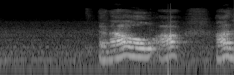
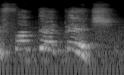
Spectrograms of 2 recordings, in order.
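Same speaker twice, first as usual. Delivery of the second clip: casual dismissal; 8 semitones higher, 4 dB quieter, much slower than usual. Retold or imitated. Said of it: "you don't mean it with no vitriol".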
